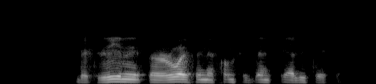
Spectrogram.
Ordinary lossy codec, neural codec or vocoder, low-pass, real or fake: MP3, 24 kbps; codec, 16 kHz, 2 kbps, FunCodec, trained on LibriTTS, 25 frames a second; 3.6 kHz; fake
